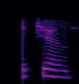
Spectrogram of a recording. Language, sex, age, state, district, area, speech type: Punjabi, female, 45-60, Punjab, Fazilka, rural, conversation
